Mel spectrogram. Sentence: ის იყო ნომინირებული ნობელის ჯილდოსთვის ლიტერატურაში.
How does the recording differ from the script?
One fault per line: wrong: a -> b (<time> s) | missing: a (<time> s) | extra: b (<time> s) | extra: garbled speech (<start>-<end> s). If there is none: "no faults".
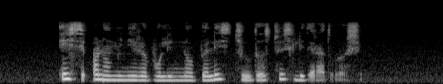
no faults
